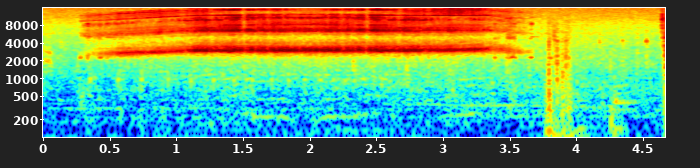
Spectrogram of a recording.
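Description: A grappling line whirs steadily as it reels in.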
